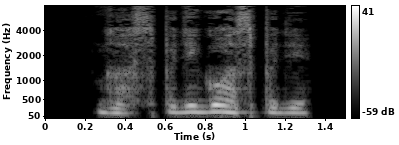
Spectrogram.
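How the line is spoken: Hurried whisper. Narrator (Russian): шептала Нантильда, которая почти бежала в свои покои

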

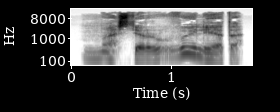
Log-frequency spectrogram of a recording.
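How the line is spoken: Strained, incredulous. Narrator (Russian): Все еще, не веря своим глазам, выдавил из себя Ромушев

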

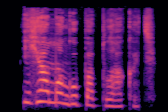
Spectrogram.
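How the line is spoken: Timid. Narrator (Russian): робко предложила Кира

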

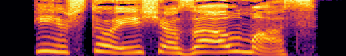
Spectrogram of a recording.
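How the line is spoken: Unexpectedly thin drawl. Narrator (Russian): неожиданно тонким голосом протянул он

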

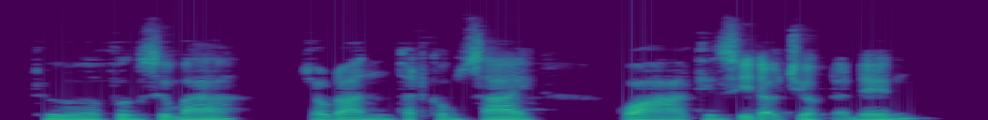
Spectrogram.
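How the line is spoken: Child, excited whisper. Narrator (Vietnamese): cậu bé mừng quýnh lên, khẽ nói với Phương Bách Xuyên rằng

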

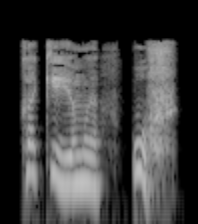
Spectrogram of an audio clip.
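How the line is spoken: Laughing, lost for words. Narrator (Russian): не нашла подходящего определения, продолжая хохотать

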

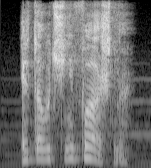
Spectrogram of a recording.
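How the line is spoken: Tender, mesmerizing near-whisper. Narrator (Russian): почти шептал женский голос, такой нежно завораживающий

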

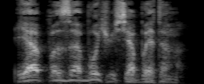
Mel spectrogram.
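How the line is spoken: Creaky voice from behind. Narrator (Russian): проскрипел Патрик за ее спиной

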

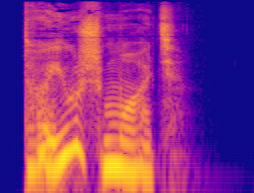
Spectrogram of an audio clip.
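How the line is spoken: Hoarse rasp. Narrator (Russian): прохрипел Кит

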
